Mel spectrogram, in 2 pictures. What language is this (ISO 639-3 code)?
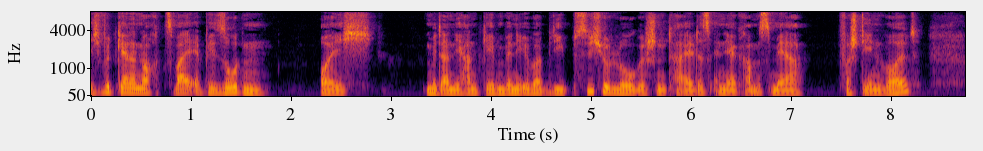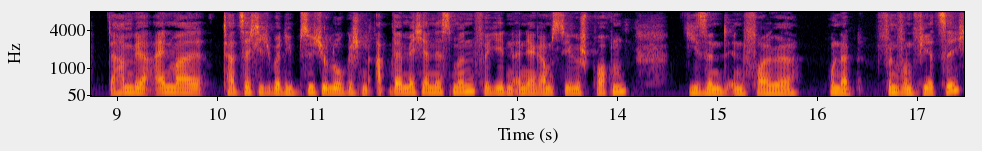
deu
